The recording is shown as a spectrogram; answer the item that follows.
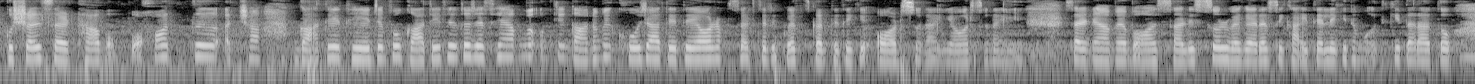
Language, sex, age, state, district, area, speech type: Urdu, female, 30-45, Uttar Pradesh, Gautam Buddha Nagar, urban, spontaneous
